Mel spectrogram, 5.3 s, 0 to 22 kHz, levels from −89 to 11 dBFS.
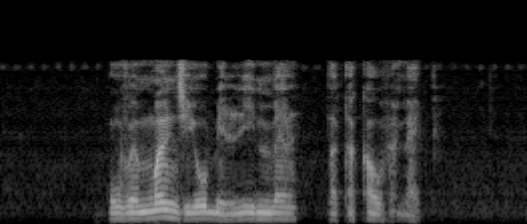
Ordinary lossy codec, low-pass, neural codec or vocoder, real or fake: MP3, 64 kbps; 7.2 kHz; codec, 16 kHz, 2 kbps, FunCodec, trained on LibriTTS, 25 frames a second; fake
